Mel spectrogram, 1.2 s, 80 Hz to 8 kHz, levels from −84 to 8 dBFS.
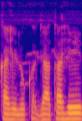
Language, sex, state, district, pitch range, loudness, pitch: Marathi, male, Maharashtra, Gondia, 125-140 Hz, -16 LUFS, 135 Hz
